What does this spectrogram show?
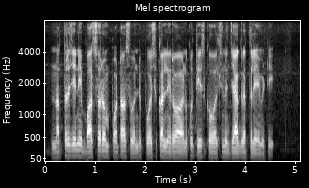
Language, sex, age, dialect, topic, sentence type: Telugu, male, 18-24, Central/Coastal, agriculture, question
